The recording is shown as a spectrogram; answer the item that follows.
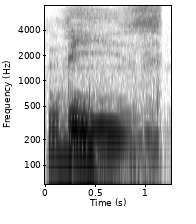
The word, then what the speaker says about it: these: তারপর পরের যে শব্দটা আছে THESE, সেটার মধ্যে এস এর উচ্চারণটা হবে বর্গীয় জয়ের মতো, সেটা হবে দিজ।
